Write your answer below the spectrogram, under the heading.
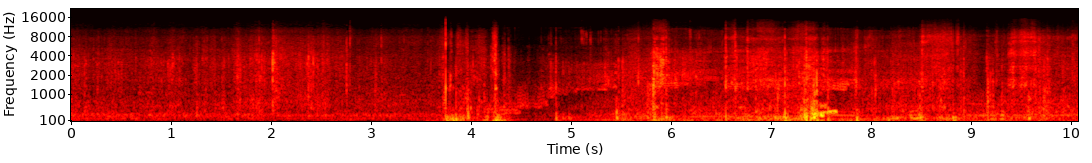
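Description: Rustling and handling noise with several sharp knocks, the loudest about seven and a half seconds in, where a short pitched sound rises with it.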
